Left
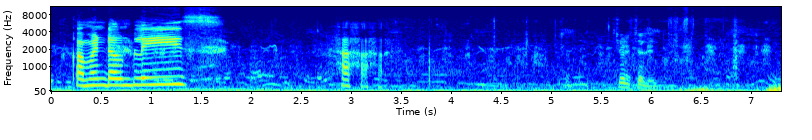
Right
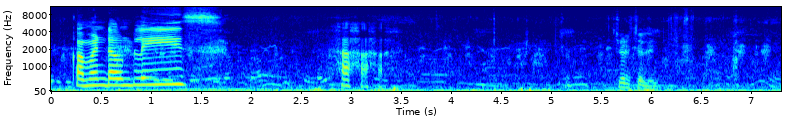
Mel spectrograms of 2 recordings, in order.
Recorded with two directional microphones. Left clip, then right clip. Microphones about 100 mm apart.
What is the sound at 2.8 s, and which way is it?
Speech, centre (ahead or behind).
